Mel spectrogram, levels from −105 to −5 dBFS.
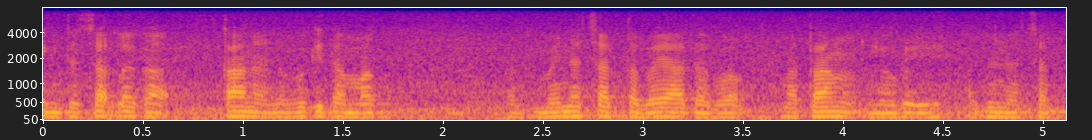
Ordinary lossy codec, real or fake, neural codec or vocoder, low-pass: none; fake; vocoder, 44.1 kHz, 128 mel bands every 256 samples, BigVGAN v2; 7.2 kHz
